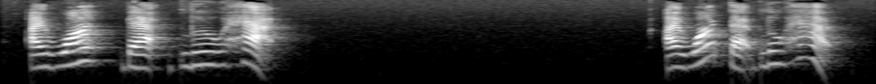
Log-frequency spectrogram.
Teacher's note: you need to hold the t at the end to have a more American accent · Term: hold that final T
